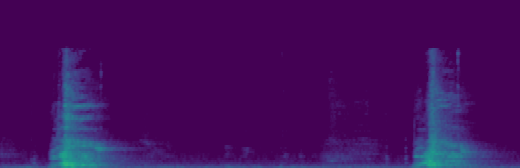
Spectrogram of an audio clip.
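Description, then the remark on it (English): Two sharp sneezes a few seconds apart, each a sudden explosive burst that trails off quickly, fairly loud. “Bless you.”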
